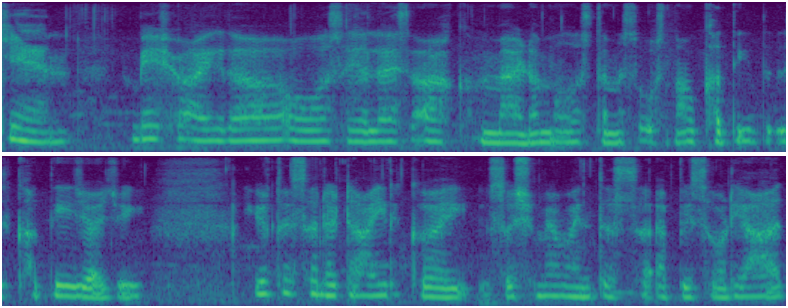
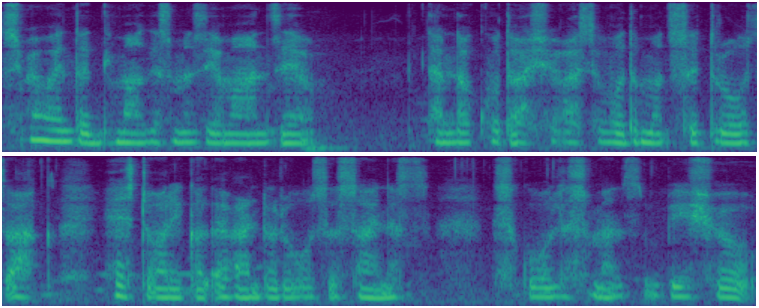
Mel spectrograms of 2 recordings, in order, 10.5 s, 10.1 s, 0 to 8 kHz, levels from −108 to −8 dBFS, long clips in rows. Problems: none marked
